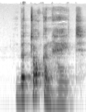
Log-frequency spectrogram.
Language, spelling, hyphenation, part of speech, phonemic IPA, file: Dutch, betrokkenheid, be‧trok‧ken‧heid, noun, /bəˈtrɔ.kə(n)ˌɦɛi̯t/, Nl-betrokkenheid.ogg
- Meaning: 1. involvement, implication (e.g. in a crime) 2. commitment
